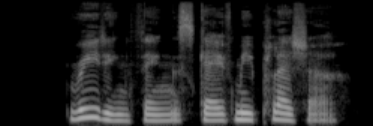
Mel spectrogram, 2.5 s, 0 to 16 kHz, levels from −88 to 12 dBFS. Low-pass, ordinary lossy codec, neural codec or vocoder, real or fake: 14.4 kHz; none; none; real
